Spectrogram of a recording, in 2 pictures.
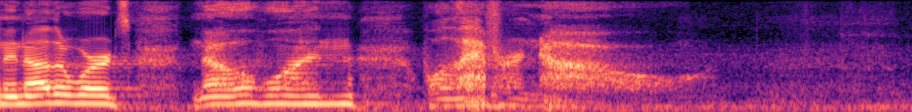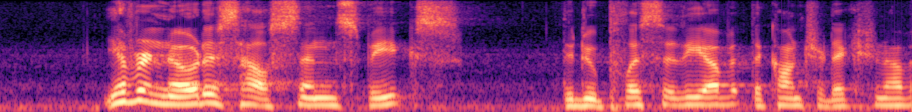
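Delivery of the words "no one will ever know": hushed whisper of a secret. Acted. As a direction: breathe it like a secret no one may hear. Sin speaks secretly.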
